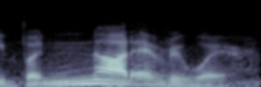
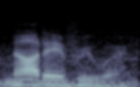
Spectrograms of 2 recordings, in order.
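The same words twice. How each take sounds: First: Not everywhere with not stressed louder. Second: Said in the usual way. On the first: Real, not acted. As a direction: lean on not before everywhere.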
